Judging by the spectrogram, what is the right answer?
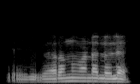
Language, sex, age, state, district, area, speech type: Malayalam, male, 45-60, Kerala, Palakkad, urban, conversation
